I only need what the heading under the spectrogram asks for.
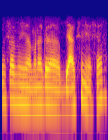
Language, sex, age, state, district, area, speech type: Telugu, male, 18-30, Telangana, Ranga Reddy, urban, conversation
